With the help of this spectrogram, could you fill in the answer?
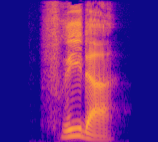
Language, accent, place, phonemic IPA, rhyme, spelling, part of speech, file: German, Germany, Berlin, /ˈfʁiːda/, -iːda, Frieda, proper noun, De-Frieda.ogg
- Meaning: a female given name, popular at the turn of the 20th century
